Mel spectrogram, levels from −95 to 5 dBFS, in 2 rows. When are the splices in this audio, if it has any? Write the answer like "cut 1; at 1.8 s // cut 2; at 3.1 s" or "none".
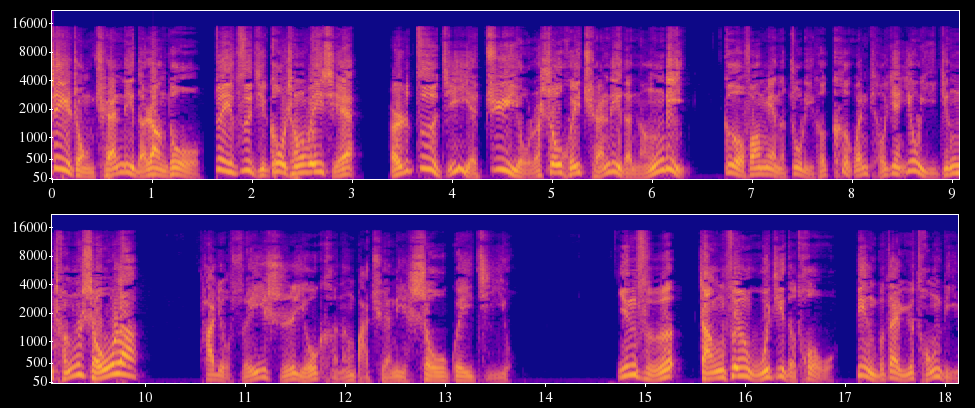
none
